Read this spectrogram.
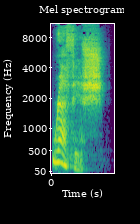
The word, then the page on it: raffish: British English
